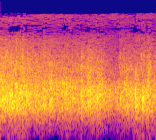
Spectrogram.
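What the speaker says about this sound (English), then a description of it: "Please, can we give her a round of applause, please?" Audience applause at an investment ceremony, a short burst of steady, dense clapping from a crowd with no speech over it.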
